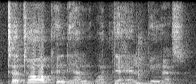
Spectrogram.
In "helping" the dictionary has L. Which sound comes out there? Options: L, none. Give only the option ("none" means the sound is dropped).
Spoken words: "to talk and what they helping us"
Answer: L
